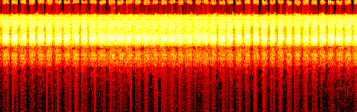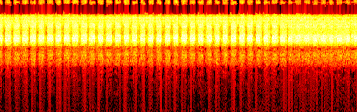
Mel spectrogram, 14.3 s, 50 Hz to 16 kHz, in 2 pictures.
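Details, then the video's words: Cicadas singing in summer in Provence, southern France: a dense, loud, high-pitched buzzing drone pulsing steadily about three times per second, continuous throughout with no other sounds. "Canto Cigarra 🦗 [ Escuchar les cigarras en verano 10 H]"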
